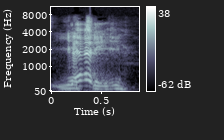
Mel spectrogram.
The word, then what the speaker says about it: Yetee: It's Yeti. Okay. It's like Yeti, Yeti, like the creature.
